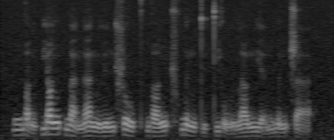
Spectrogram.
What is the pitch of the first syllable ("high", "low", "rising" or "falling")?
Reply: low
